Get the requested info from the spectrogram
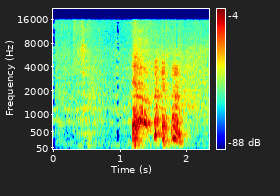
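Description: A person coughing three times in quick succession, starting a little past halfway.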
